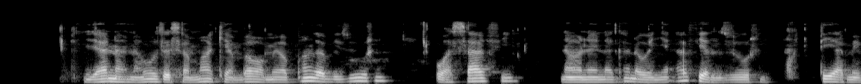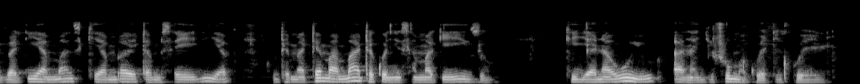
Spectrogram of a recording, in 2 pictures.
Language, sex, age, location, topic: Swahili, male, 25-35, Mombasa, agriculture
